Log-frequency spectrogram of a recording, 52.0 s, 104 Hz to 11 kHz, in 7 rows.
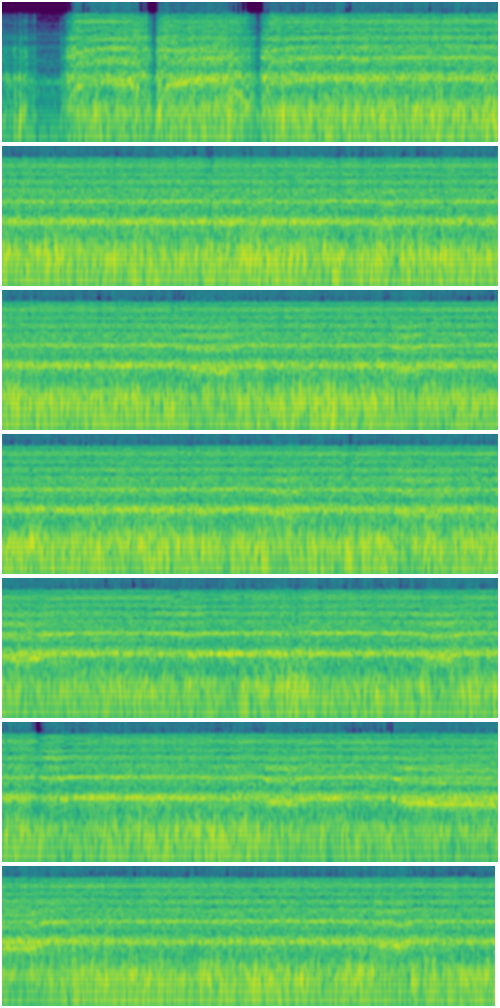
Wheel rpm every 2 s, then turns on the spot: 70, 140, 190, 230, 230, 230, 230, 230, 230, 230, 230, 230, 230, 230, 220, 230, 230, 230, 230, 230, 230, 230, 210, 230, 230, 230.
none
